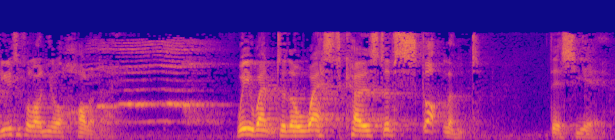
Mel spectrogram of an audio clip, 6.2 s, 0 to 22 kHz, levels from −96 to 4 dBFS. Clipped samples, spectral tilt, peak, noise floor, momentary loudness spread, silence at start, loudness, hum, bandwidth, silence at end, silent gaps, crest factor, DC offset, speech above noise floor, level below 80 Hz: under 0.1%; -3.5 dB/octave; -4 dBFS; -53 dBFS; 14 LU; 0 s; -21 LUFS; none; 8.8 kHz; 0.1 s; none; 18 dB; under 0.1%; 33 dB; -58 dBFS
